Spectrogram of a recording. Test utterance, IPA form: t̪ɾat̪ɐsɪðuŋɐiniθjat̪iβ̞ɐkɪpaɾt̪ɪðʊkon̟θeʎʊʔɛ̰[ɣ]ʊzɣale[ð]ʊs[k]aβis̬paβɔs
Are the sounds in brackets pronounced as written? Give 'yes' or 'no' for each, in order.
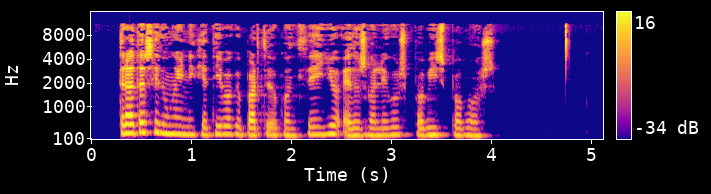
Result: no, no, no

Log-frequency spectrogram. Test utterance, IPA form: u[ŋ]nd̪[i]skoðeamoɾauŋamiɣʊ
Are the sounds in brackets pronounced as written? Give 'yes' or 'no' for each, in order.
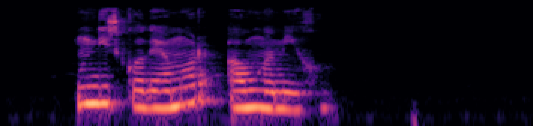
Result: no, yes

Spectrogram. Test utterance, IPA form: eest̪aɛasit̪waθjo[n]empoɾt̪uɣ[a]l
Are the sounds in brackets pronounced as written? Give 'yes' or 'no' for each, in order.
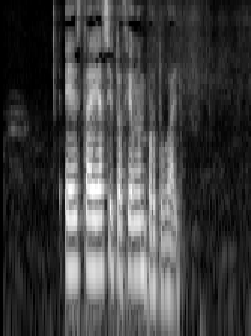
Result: no, yes

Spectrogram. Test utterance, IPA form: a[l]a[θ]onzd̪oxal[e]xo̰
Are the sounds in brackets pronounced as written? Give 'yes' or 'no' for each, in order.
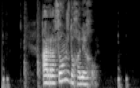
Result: no, yes, yes

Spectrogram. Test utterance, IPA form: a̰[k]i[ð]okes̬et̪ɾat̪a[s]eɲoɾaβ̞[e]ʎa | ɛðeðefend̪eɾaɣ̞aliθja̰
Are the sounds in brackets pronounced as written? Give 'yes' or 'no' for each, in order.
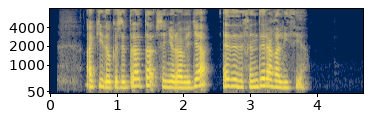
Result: yes, yes, yes, yes

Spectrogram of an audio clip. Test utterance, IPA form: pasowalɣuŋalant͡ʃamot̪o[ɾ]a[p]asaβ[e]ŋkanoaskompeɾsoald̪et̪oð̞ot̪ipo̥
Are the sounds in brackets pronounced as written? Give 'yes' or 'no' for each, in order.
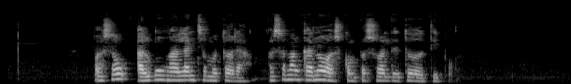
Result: yes, yes, no

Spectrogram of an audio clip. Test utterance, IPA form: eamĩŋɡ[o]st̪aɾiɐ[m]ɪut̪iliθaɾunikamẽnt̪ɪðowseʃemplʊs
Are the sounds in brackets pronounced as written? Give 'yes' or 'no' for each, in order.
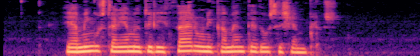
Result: no, yes

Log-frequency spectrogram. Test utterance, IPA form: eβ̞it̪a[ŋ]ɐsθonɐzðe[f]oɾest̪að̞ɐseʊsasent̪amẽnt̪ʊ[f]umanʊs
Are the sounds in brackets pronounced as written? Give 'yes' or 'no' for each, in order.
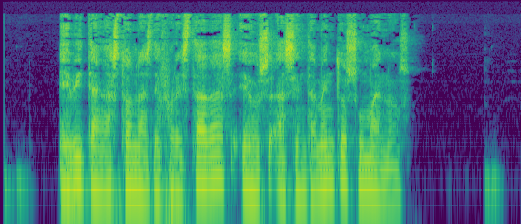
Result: yes, yes, no

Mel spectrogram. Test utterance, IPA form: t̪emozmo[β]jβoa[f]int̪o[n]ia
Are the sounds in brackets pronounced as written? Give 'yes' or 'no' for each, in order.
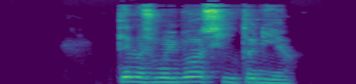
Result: no, no, yes

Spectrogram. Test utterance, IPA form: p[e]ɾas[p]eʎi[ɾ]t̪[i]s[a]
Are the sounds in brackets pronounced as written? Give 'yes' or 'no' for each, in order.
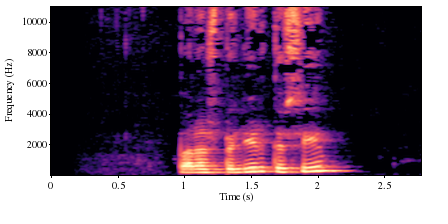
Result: no, yes, yes, no, no

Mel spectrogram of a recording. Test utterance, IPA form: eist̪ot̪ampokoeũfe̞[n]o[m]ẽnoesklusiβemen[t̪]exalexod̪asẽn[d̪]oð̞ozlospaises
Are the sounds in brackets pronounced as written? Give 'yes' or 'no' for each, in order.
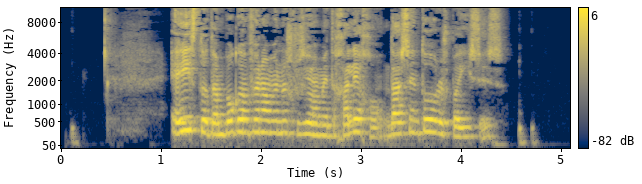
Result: yes, yes, yes, no

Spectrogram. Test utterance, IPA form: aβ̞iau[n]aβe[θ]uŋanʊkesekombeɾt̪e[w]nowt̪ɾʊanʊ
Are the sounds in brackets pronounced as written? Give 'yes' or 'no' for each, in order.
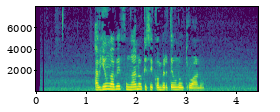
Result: no, yes, yes

